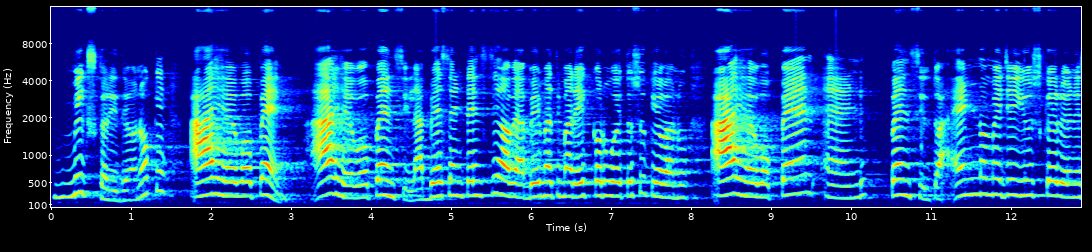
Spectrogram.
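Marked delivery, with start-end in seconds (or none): 1.8-4.5 slow dictation. Shown as a demonstration. Teacher dictates example sentences. 8.3-11.0 slow dictation. Shown as a demonstration. Teacher dictates joined example sentence.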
